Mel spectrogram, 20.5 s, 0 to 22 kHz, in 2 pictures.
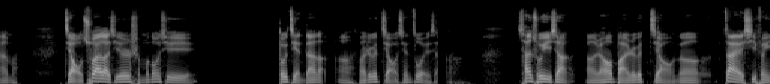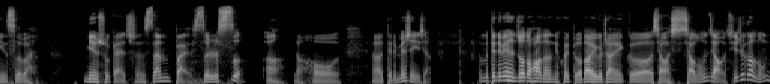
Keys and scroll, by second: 4.5 2, 9.5 ctrl+d, 12.2 3, 12.6 4, 12.8 4, 13.0 Return, 15.2-17.1 typing, 19.0 space.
